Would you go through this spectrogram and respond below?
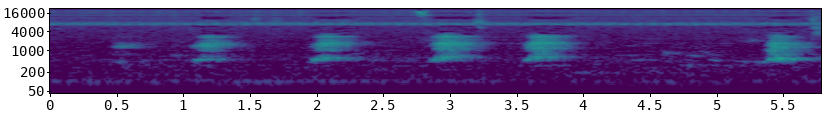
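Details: Indian desi (pariah) dog puppies, several together, as they are coaxed to come and sleep: five short, soft yelping barks spaced about a second apart, with a faint steady hum behind.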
